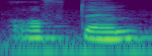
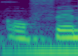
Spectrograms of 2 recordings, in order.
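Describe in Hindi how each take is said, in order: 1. बीच में t की आवाज़ बोली जाती है। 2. बीच में t की कोई आवाज़ नहीं बोली जाती। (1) "सॉरी ये ऑफेन होगा" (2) "यहाँ टी साइलेंट है"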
